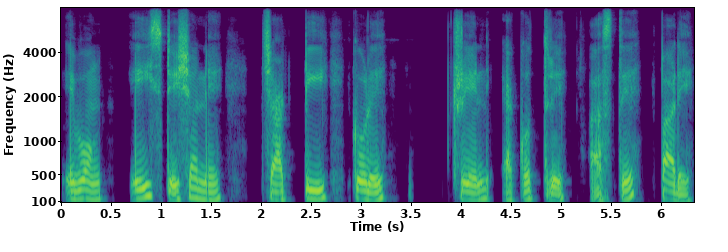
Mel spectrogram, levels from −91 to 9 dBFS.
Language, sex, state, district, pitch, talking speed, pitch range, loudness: Bengali, male, West Bengal, Jhargram, 130 Hz, 95 wpm, 120-135 Hz, -14 LUFS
